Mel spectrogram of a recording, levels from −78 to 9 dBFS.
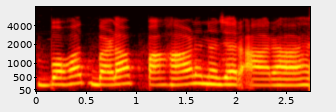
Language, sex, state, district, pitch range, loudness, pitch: Hindi, female, Jharkhand, Deoghar, 225-250 Hz, -12 LUFS, 235 Hz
